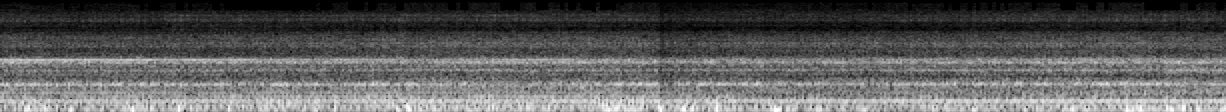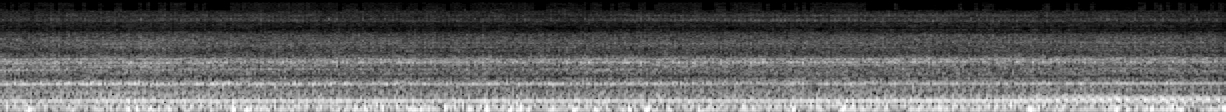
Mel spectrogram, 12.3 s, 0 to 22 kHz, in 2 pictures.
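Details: 1960 Scott-McCulloch 12hp outboard fitted with a 14.1hp McCulloch powerhead, on a lake test with a bronze Michigan Wheel prop and 24:1 fully synthetic mix from an OMC pressure tank. A steady, even two-stroke buzz at constant cruising revs with no misfire. Running healthily.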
